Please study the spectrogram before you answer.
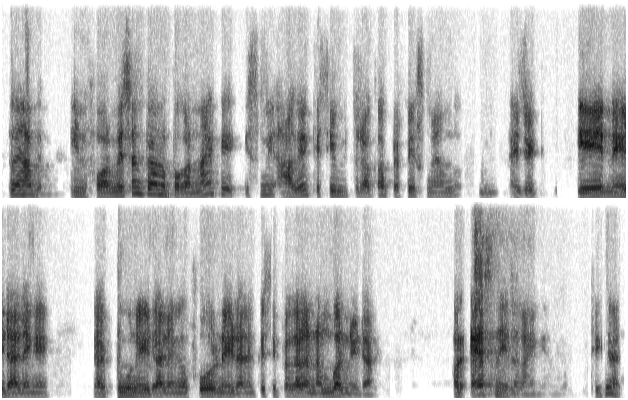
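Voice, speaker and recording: Male tutor at mid pitch, patiently walking students through grammar points and checking they follow; muffled recording. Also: animated, a little fast. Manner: explains step by step, checks understanding often. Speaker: English grammar teacher. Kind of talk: classroom grammar lesson. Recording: dull lo-fi recording.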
